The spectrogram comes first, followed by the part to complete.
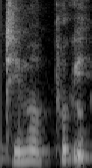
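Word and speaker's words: Teemu Pukki: Their guy, Timo Pukki, is that how you pronounce him? Timo Pukki?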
